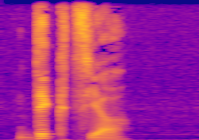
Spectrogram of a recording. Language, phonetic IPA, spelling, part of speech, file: Polish, [ˈdɨkt͡sʲja], dykcja, noun, Pl-dykcja.ogg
